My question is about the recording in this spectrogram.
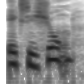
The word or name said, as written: excision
